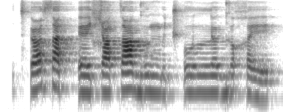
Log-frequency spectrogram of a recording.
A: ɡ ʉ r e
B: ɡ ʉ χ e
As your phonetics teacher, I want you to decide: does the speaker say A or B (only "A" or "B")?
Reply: B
